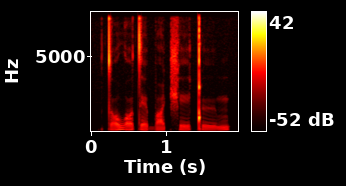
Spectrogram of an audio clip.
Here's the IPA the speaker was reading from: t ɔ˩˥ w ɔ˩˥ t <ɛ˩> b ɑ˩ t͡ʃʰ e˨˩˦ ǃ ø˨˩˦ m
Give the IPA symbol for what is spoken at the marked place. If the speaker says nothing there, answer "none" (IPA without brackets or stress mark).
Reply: ɛ˩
